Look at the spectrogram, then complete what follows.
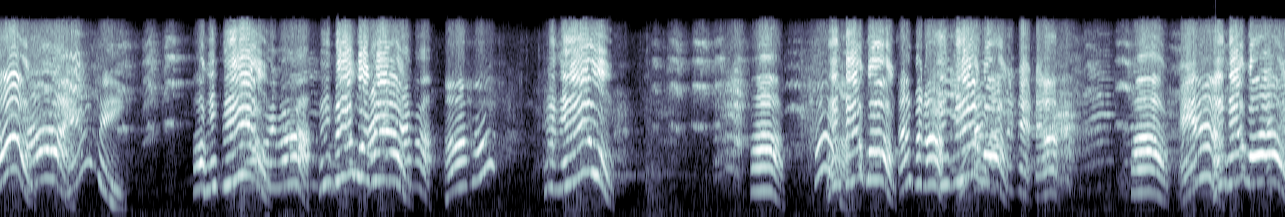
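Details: Yellow-naped amazon parrots talking: several birds produce rising and falling word-like phrases and whistled, harmonic vocal slides, with rapid overlapping utterances and brief pauses, outdoors.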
